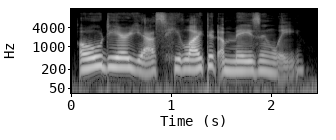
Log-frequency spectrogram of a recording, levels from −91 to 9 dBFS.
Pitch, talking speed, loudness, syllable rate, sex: 190 Hz, 170 wpm, -19 LUFS, 5.3 syllables/s, female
